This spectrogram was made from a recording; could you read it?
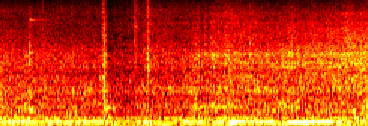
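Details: Low droning moan under road and engine noise that comes and goes with each brake application; brake noise when braking, cause unknown.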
